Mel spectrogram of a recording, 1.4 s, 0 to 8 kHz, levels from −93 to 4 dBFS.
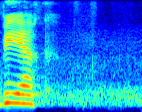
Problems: constant background noise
